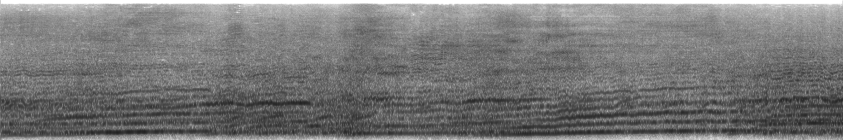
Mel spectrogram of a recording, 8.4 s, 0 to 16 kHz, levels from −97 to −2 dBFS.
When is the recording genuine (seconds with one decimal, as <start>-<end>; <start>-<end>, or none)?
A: 0.0-3.0; 4.1-4.7; 7.7-8.4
